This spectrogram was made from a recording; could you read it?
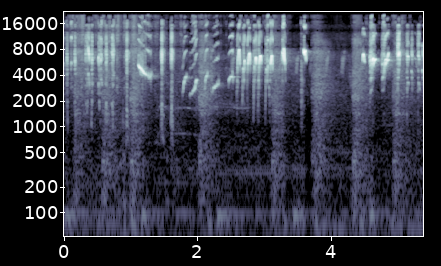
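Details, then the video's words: Energetic konin bird song rich in varied phrases, used to train magpie-robins: dense, very high chips, ticks and short whistled slurs tumbling rapidly and almost continuously. "MASTERAN BURUNG KONIN GACOR NGOBRA FULL ISIAN!"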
